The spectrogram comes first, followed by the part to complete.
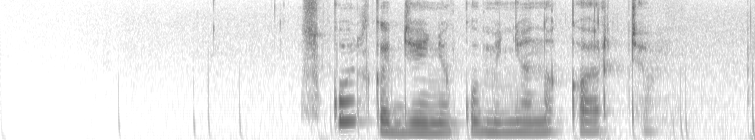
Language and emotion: Russian, neutral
